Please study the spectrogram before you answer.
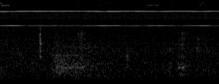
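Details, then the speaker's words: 1956/57 Hotpoint TV model 17S301 under repair for a failed picture tube, powered during high-voltage checks (about 460–577 V read, boost spec 490 VDC): a thin, steady high-pitched whine over faint room hiss is the normal flyback sound. "now I'm getting 577 and it's like you can hear the high voltage 470 you know"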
